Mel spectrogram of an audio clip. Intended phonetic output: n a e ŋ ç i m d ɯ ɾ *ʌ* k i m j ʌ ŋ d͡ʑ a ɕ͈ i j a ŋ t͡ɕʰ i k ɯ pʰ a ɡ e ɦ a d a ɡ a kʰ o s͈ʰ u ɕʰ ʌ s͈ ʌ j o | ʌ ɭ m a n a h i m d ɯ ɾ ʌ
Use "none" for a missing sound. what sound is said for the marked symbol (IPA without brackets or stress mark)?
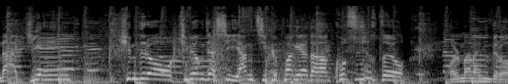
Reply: ʌ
